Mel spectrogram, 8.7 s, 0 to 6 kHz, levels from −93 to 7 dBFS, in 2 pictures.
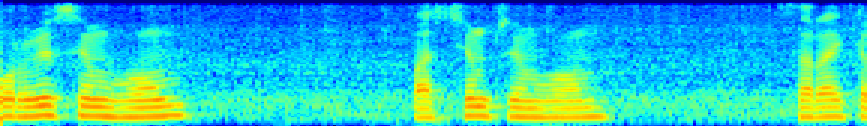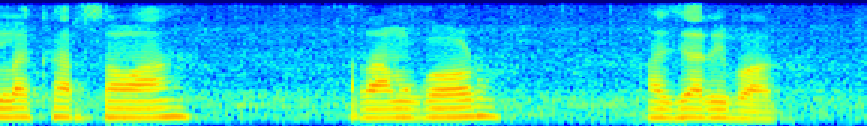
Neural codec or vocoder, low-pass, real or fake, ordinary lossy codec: none; 5.4 kHz; real; AAC, 48 kbps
